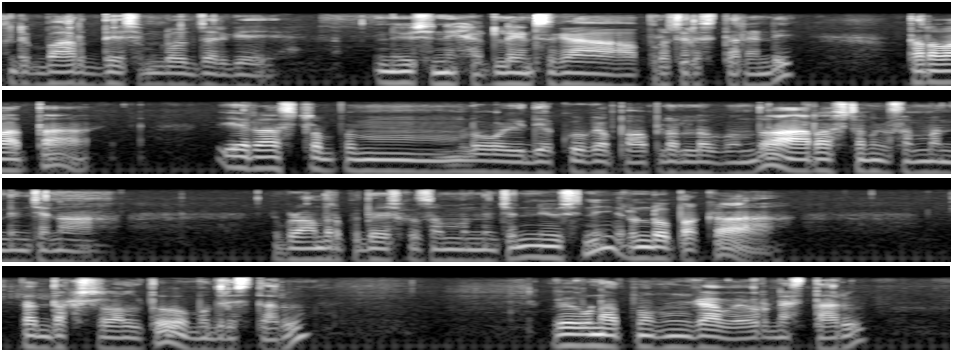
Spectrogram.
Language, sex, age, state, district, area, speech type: Telugu, male, 45-60, Andhra Pradesh, Bapatla, rural, spontaneous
